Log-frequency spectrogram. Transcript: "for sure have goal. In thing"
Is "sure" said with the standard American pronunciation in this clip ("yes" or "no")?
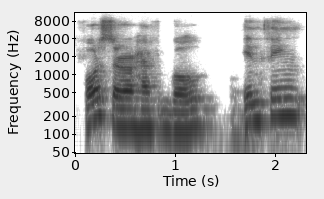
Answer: no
